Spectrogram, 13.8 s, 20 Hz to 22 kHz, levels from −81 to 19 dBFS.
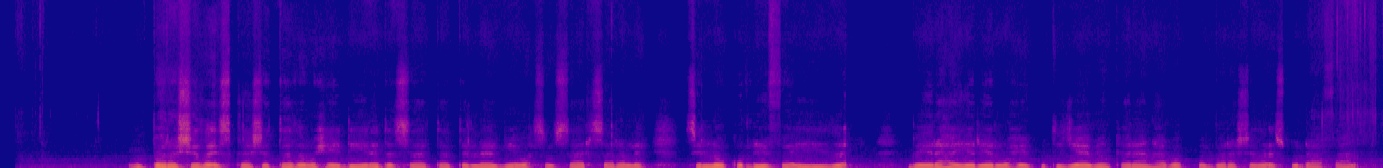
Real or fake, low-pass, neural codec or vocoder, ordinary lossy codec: fake; none; vocoder, 44.1 kHz, 128 mel bands, Pupu-Vocoder; none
